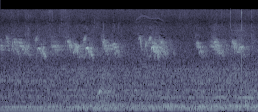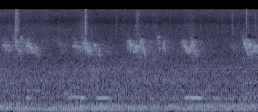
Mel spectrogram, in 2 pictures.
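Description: Small birds chirping: faint short high chirps repeating several times a second without a break.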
